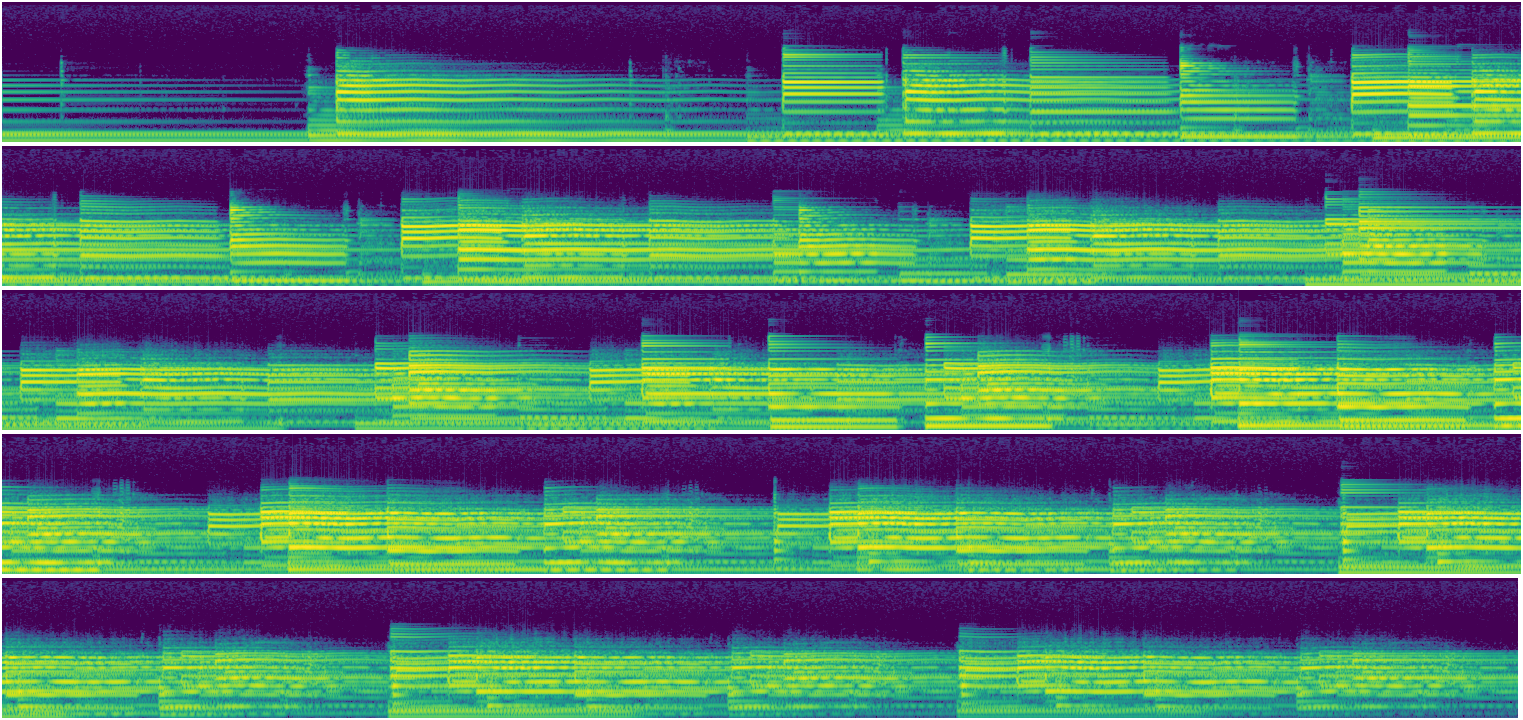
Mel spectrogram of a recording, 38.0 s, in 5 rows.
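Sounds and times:
EHX Pico Rerun long delay with modulation and saturation: 0.1 - 37.3.

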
